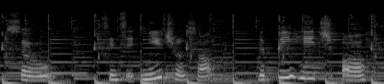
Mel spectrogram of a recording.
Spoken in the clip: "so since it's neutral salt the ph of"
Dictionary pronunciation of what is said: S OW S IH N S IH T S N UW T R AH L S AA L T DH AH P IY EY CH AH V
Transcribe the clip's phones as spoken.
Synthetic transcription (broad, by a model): S OW S IH N S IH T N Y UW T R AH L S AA T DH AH P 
